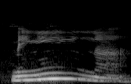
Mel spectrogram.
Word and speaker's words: menina: Menina, menina, como se você estivesse chamando, você vai ver que é o ni.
